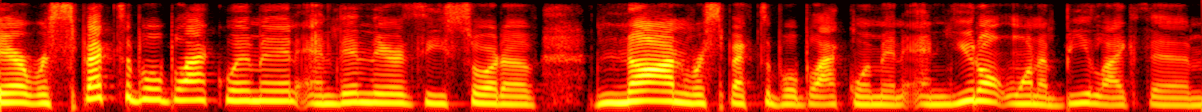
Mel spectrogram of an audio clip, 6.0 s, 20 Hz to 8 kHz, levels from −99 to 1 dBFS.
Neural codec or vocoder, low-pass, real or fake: none; 7.2 kHz; real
